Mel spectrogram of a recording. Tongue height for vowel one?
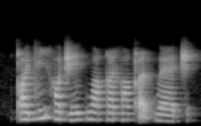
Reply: mid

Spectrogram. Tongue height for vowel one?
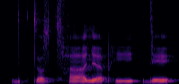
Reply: high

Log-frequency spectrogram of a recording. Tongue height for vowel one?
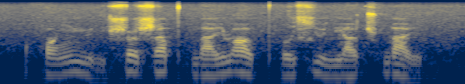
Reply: low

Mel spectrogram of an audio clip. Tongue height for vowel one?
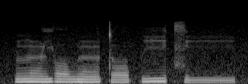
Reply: high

